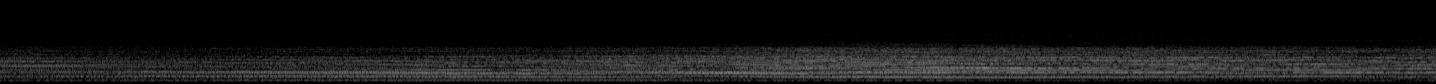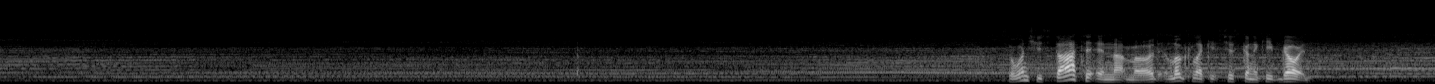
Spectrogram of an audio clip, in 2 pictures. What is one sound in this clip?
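A small drone buzzes steadily overhead as it circles.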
